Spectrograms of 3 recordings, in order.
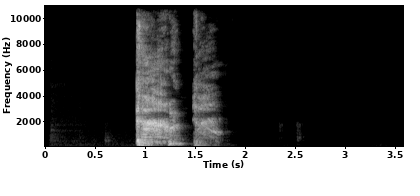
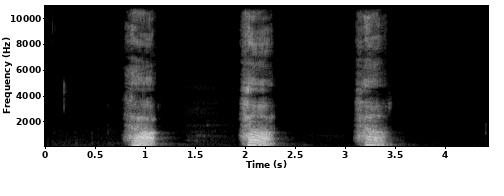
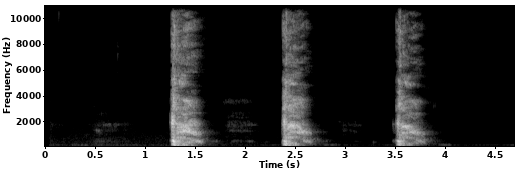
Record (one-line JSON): {"cough_length": "3.6 s", "cough_amplitude": 32225, "cough_signal_mean_std_ratio": 0.3, "exhalation_length": "4.4 s", "exhalation_amplitude": 29195, "exhalation_signal_mean_std_ratio": 0.31, "three_cough_length": "4.7 s", "three_cough_amplitude": 32767, "three_cough_signal_mean_std_ratio": 0.29, "survey_phase": "beta (2021-08-13 to 2022-03-07)", "age": "45-64", "gender": "Male", "wearing_mask": "No", "symptom_none": true, "smoker_status": "Ex-smoker", "respiratory_condition_asthma": false, "respiratory_condition_other": false, "recruitment_source": "REACT", "submission_delay": "3 days", "covid_test_result": "Negative", "covid_test_method": "RT-qPCR", "influenza_a_test_result": "Negative", "influenza_b_test_result": "Negative"}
